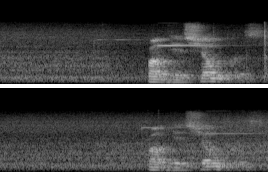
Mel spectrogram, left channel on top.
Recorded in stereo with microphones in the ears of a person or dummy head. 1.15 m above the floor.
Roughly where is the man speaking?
Left.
